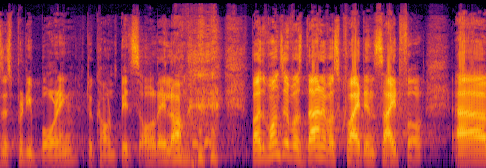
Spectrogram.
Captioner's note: laugh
